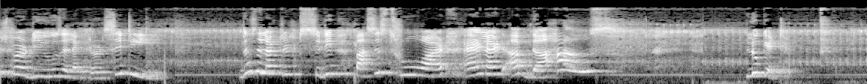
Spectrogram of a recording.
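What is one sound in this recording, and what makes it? A young girl talks calmly close by.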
